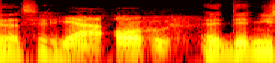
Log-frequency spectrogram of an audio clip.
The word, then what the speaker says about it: Aarhus: Yeah, Aarhus.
